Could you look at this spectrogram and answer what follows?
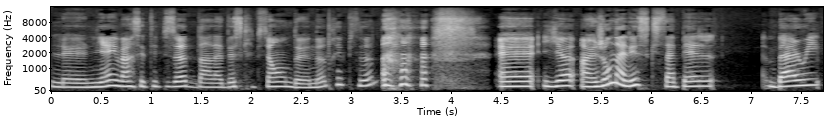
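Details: Adult woman who stutters; stuttering.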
